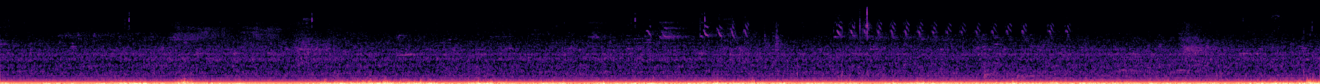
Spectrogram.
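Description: Steady low electrical hum with a stack of evenly spaced overtones. Two short runs of faint clicks come about halfway through.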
